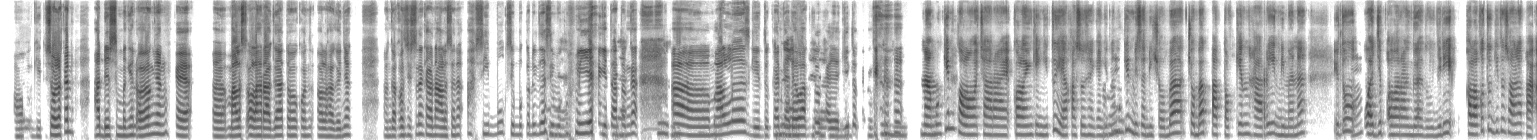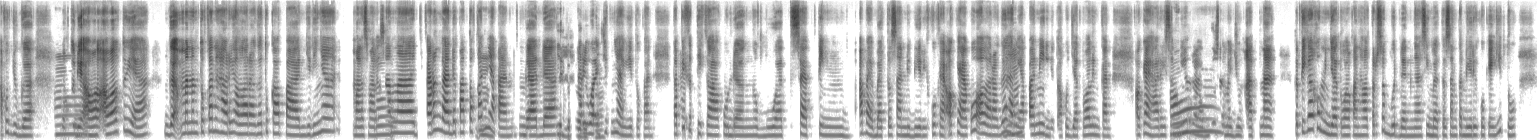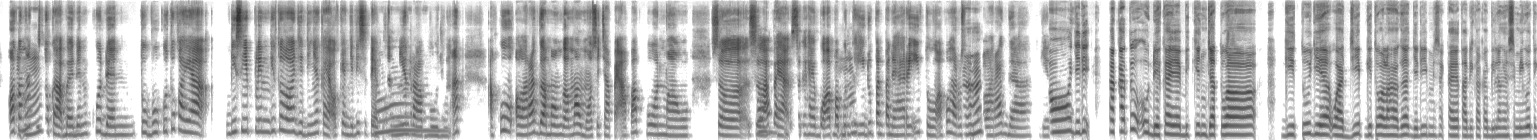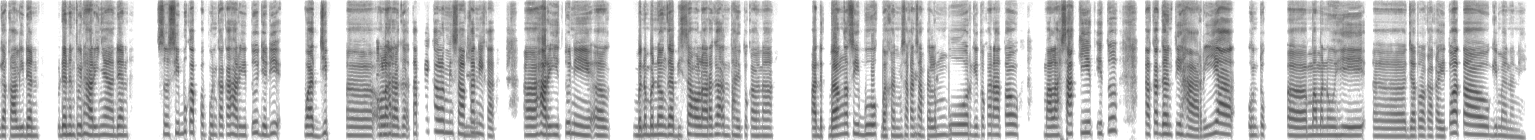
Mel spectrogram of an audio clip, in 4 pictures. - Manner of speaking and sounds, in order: other background noise; laughing while speaking: "kuliah"; laughing while speaking: "Kak?"; in English: "setting"; drawn out: "Oh"
- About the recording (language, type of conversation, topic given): Indonesian, podcast, Bagaimana cara Anda membangun kebiasaan berolahraga yang konsisten?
